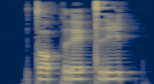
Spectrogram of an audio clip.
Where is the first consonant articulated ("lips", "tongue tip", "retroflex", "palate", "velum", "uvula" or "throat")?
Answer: tongue tip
